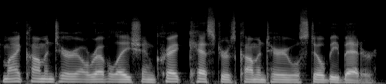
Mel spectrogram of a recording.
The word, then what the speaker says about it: Koester: commentary on Revelation, Craig Kester's commentary will still be better. He said it's just the best one out there. His last name is spelled Koester.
